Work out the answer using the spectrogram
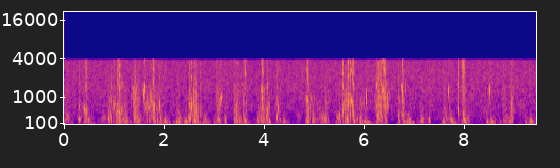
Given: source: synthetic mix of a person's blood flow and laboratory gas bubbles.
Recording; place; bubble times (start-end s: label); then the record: Doppler ultrasound of blood flow; precordium
0.28-0.51 s: bubbles
0.86-1.28 s: bubbles
1.35-1.53 s: bubbles
1.56-1.99 s: bubbles
2.23-2.76 s: bubbles
3.03-3.28 s: bubbles
3.38-3.70 s: bubbles
3.84-4.18 s: bubbles
4.21-4.34 s: bubbles
4.82-5.32 s: bubbles
5.43-6.09 s: bubbles
6.19-6.58 s: bubbles
6.67-6.85 s: bubbles
7.27-7.35 s: bubbles
7.56-7.73 s: bubbles
7.88-8.12 s: bubbles
8.47-8.55 s: bubbles
8.89-9.00 s: bubbles
From the record:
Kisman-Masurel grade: 233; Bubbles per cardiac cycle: several, 3 to 8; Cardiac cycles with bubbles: 50 to 99%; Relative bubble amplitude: loud (0.450 to 0.775); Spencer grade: 3 (all of the cardiac periods contain showers or single bubble signals, but not dominating or overriding the cardiac motion signals); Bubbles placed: anywhere in the cardiac cycle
